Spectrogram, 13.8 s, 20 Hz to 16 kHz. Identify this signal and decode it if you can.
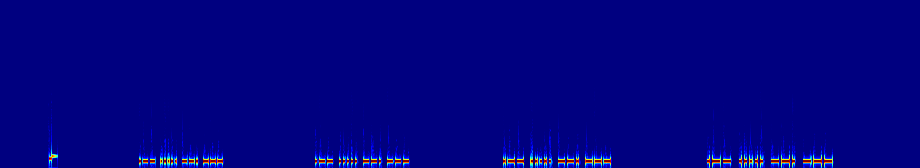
Morse code, heard as a keyed tone, about 37 wpm, 700 Hz. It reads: W5GO W5GO W5GO W5GO
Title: Speed Racing - USA Call Signs 30wpm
